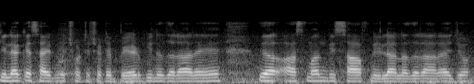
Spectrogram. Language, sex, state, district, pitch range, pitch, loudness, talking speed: Hindi, male, Delhi, New Delhi, 145-155 Hz, 145 Hz, -18 LUFS, 250 wpm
